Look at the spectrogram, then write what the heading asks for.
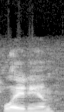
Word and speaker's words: Palladium: Um, and from Palladium, and it is pronounced Palladium because Kevin Symbieta, the fellow who wrote these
